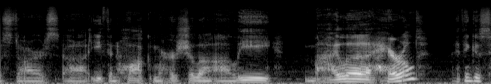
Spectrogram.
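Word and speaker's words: Myha'la Herrold: It also stars Ethan Hawke, Mahershala Ali, Mahala Harold, I think is how you say her name. Mahala Harold. I'm not 100% sure that's how that's pronounced.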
